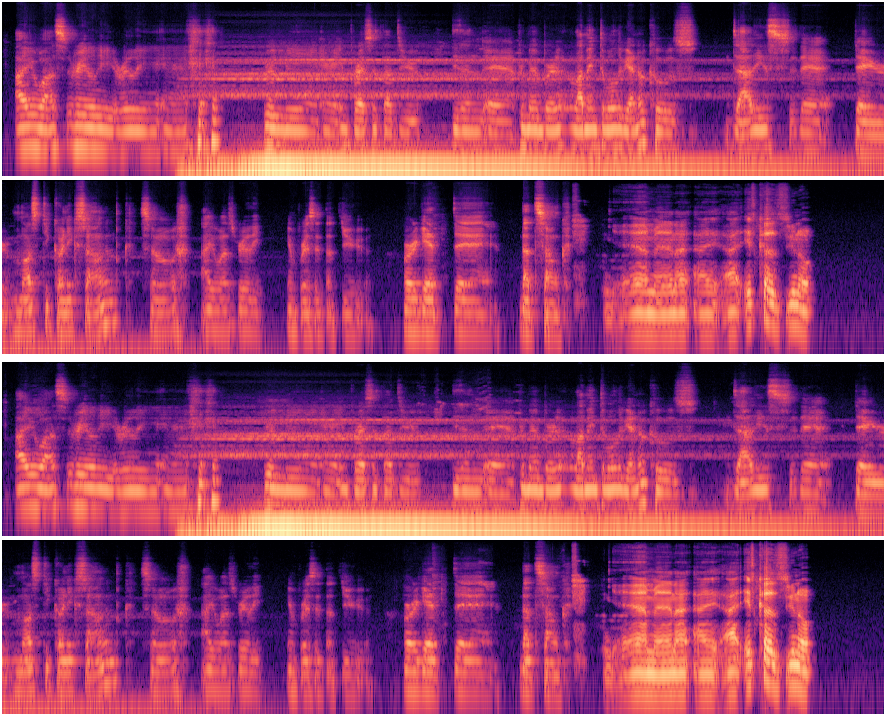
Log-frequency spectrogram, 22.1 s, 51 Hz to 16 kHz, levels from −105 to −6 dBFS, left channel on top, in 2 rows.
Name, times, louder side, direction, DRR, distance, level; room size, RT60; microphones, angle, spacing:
voice 1, 0.2-2.7 3.3-5.2 5.6-8.7 9.0-10.3 10.7-14.3 14.6-15.5 16.0-17.1 17.5-18.1, left 1 dB, 35° left, 0.6 m, -31 dB
sound 1, 2.2-11.4, right 1 dB, 10° left, 0.9 m, -22 dB
voice 2, 18.2-21.1, right 5 dB, 45° right, 0.4 m, -24 dB
2.7 x 2.1 x 2.2 m
head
